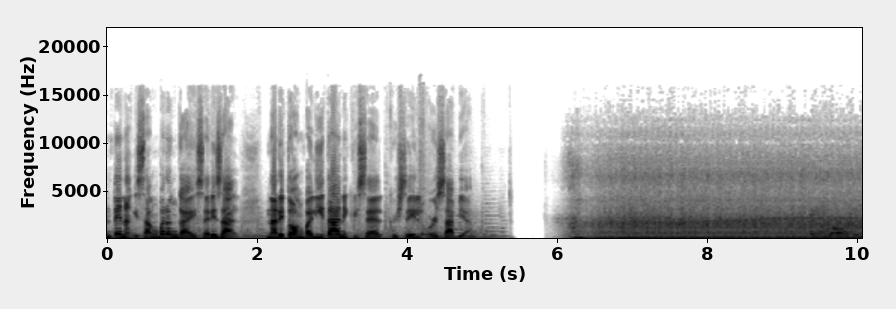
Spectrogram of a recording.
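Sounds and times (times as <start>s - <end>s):
speech: 0.0s - 5.0s
large water delivery truck engine starting up and idling: 6.0s - 10.0s.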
